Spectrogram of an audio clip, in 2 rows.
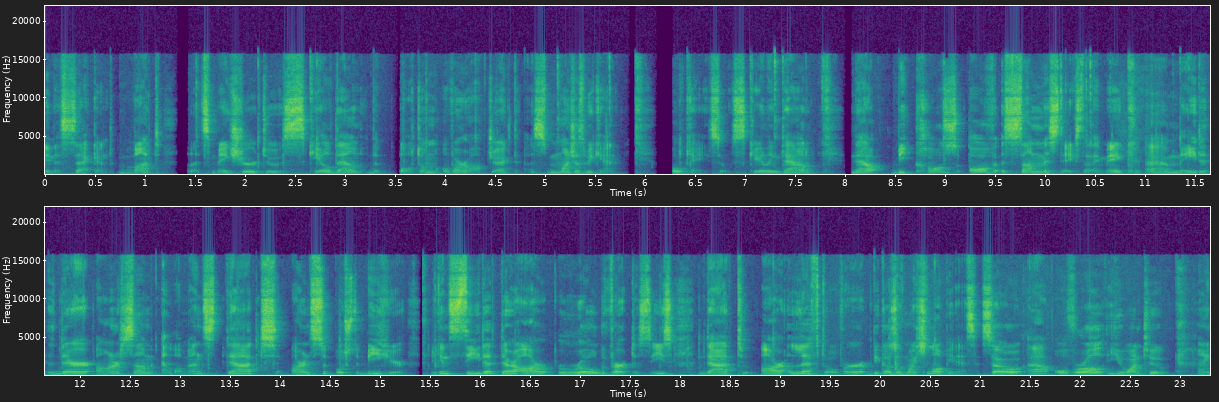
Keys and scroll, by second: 3.5 1, 5.3 1, 6.2 alt+r, 17.9 alt+w, 20.0 BackSpace.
